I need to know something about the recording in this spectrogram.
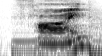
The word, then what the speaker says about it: find: Le I se prononce I lorsque suivi de ND ou de GN en fin de mot, et le cas échéant, le G disparaît.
